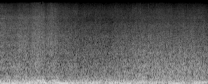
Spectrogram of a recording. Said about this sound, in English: It hurtled back toward the water with a massive splash.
